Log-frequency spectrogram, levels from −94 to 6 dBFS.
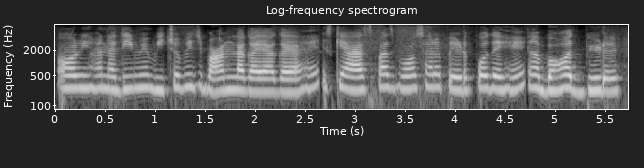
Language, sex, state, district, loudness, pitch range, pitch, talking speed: Hindi, female, Bihar, Jahanabad, -16 LUFS, 230-265 Hz, 245 Hz, 200 wpm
